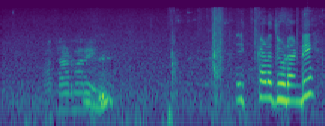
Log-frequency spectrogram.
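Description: Short bursts of people talking: a voice about a second in, and a louder, higher-pitched voice near the end. A couple of sharp clicks come between them.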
